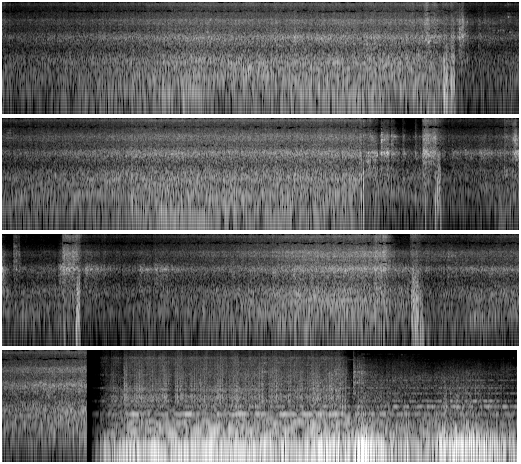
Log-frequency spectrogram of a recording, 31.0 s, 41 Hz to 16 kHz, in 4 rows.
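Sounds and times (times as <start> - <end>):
hiss of laser cutter assist gas: 0.0 - 28.5
short sharp gas bursts: 16.4 - 18.3.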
